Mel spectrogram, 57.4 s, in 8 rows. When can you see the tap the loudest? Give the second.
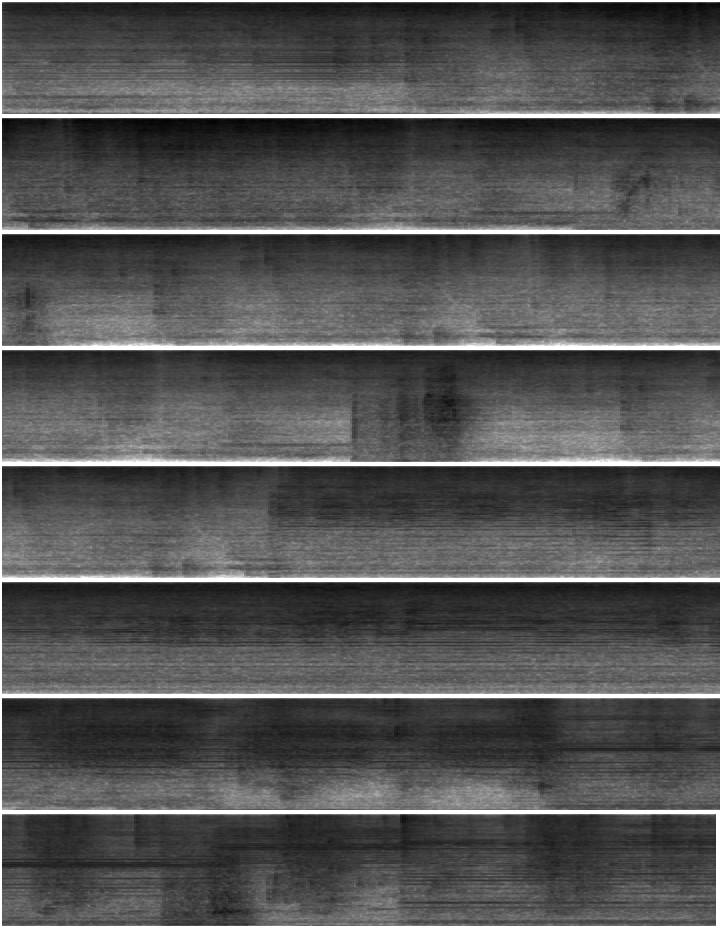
9 s.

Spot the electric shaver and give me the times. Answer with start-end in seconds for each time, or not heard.
0.0-4.5, 31.4-57.3.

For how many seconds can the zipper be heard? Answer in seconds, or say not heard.
4 s.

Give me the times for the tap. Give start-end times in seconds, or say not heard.
0.0-57.2.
